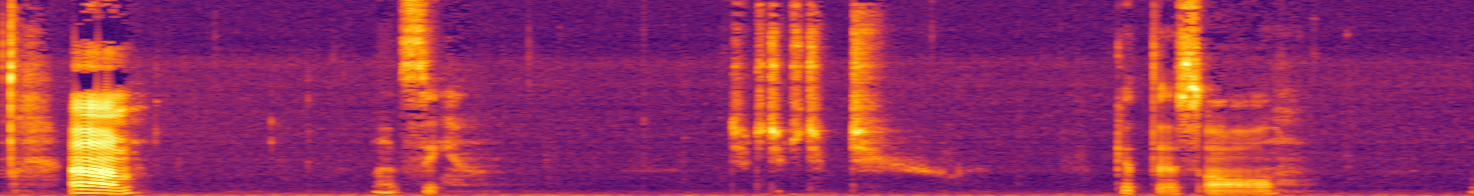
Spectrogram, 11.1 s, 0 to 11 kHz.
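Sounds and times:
woman whispering: 5.5s - 7.1s.

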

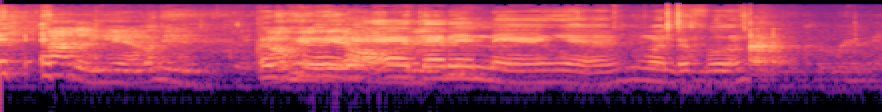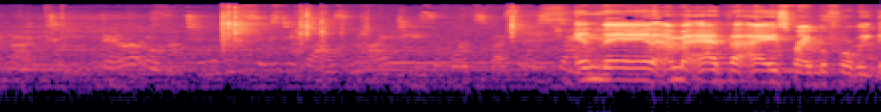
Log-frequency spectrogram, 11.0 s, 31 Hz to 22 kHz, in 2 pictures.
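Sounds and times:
faint background talk: 0.0s - 11.0s.

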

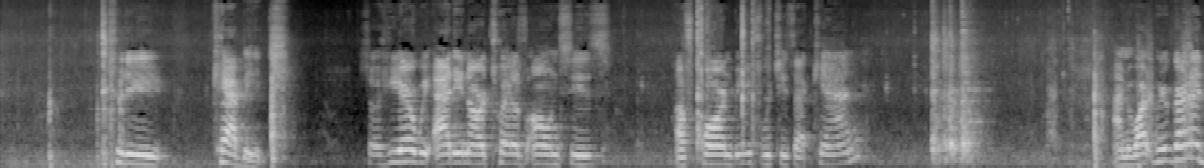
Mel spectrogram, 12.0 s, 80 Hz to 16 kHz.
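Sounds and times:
soft sizzle: 0.0s - 12.0s
metal spoon scraping a skillet: 9.3s - 12.0s.

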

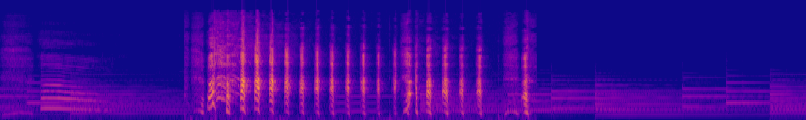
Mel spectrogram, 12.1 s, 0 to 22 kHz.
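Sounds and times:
rhythmic laughter: 2.9s - 8.0s.

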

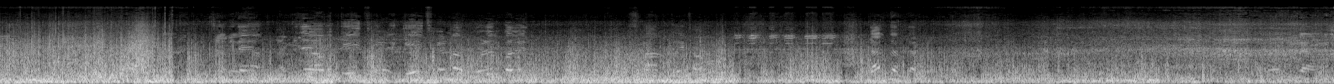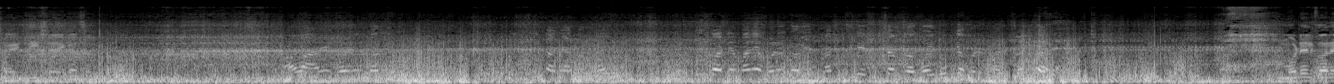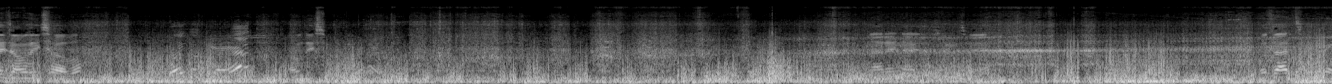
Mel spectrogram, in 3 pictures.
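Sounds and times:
road noise: 0.0s - 40.0s
wind rushing over microphone: 0.0s - 40.0s
motorcycle engine: 5.3s - 28.4s, 29.1s - 40.0s.

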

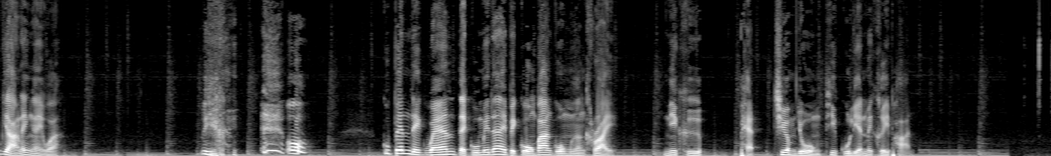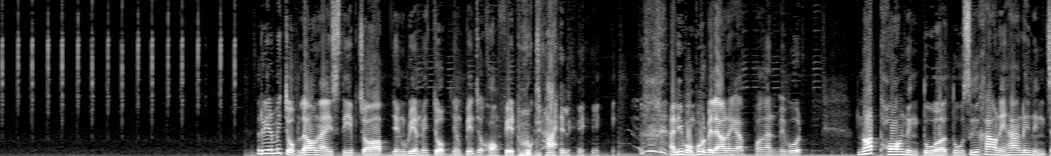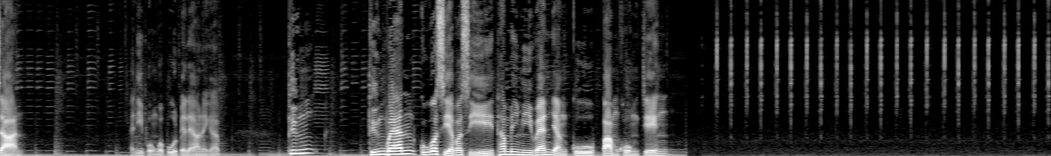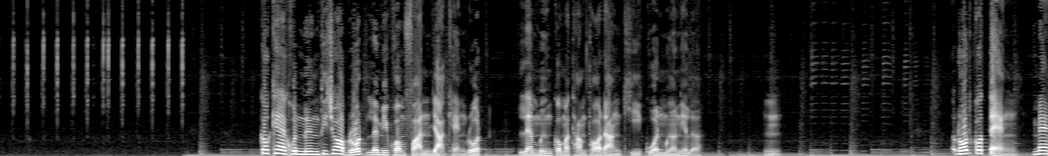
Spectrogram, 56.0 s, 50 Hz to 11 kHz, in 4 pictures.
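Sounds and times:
clock ticking: 13.6s - 17.4s, 37.2s - 44.6s.

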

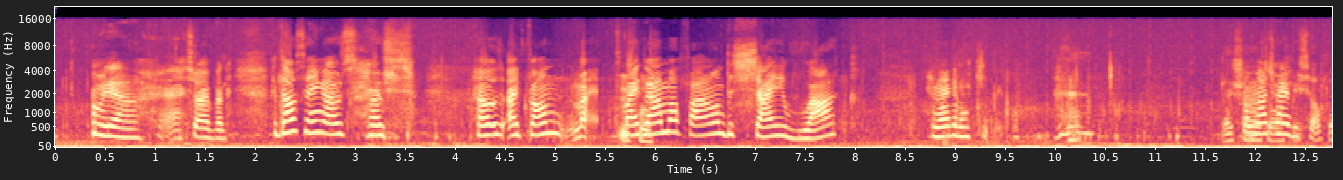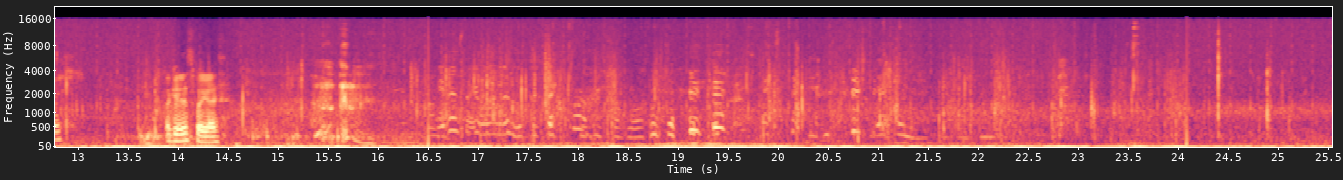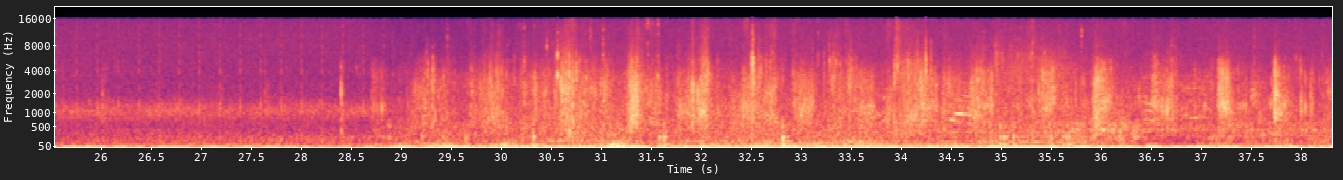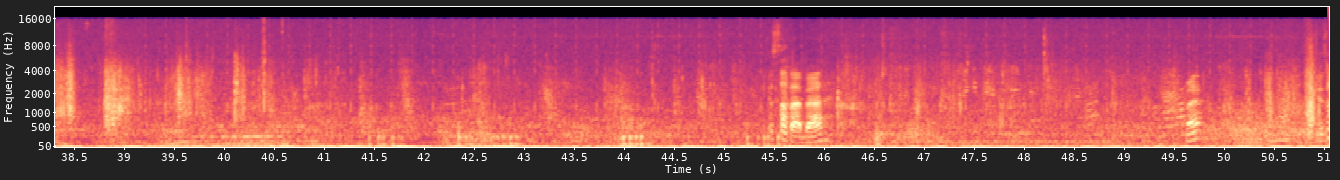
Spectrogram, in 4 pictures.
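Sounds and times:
footsteps on gravel path: 0.0s - 51.0s
steady low rumble: 0.0s - 51.0s.

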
